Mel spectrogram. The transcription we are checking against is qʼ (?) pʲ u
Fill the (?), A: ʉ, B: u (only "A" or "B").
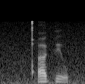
A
